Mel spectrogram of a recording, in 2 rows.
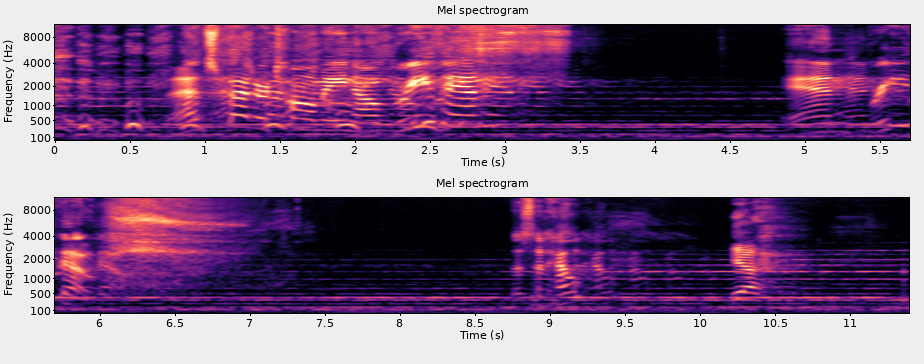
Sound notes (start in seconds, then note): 2.8 breathes in; 6.4 breathes out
